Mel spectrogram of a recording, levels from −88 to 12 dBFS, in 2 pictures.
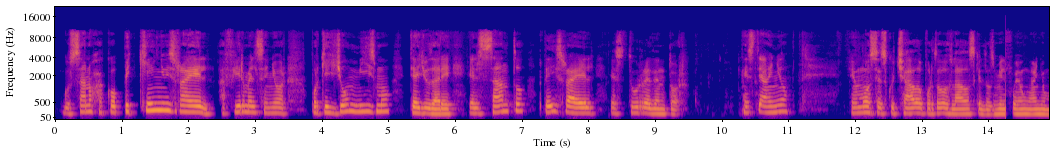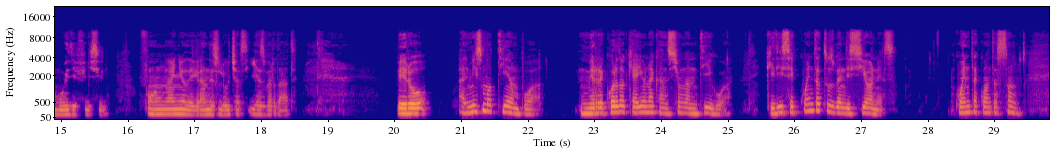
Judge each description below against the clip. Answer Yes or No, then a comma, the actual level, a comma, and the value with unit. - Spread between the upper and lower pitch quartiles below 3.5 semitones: No, average, 4.8 semitones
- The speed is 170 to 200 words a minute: No, slow, 125 wpm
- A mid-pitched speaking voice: Yes, medium, 155 Hz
